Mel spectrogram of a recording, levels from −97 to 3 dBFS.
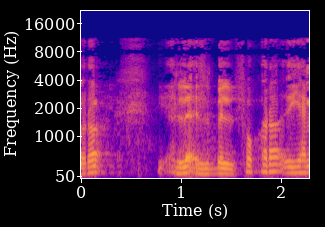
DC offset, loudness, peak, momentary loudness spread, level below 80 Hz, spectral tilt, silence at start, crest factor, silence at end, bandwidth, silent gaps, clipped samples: under 0.1%; -23 LUFS; -4 dBFS; 17 LU; -56 dBFS; -5 dB/octave; 0 s; 18 dB; 0 s; 11.5 kHz; none; under 0.1%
